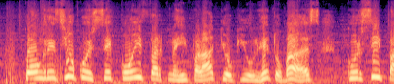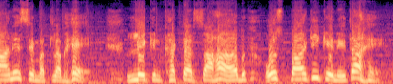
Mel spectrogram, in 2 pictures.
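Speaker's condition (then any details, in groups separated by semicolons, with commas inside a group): No condition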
